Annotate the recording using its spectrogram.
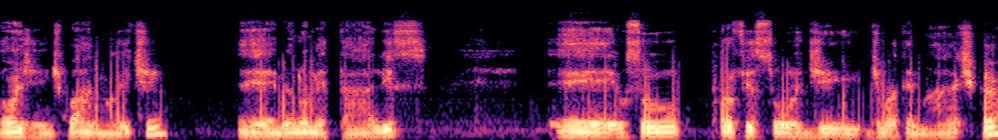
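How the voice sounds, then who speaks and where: A man's dark, mellow tone at a very slow pace, with long, frequent pauses, dry and close with no echo. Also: medium pitch for a man, ordinary pitch variation. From Minas Gerais, Brazil. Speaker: math teacher. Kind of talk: video call panel. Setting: video call from bedroom. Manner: halting.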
